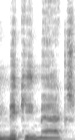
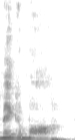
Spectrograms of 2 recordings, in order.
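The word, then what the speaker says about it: Mi'kmaq: They say Mickey Macs, but it's pronounced Megama.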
